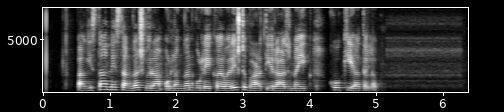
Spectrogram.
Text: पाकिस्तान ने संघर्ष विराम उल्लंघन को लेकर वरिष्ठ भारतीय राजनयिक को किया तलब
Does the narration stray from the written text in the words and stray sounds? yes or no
no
